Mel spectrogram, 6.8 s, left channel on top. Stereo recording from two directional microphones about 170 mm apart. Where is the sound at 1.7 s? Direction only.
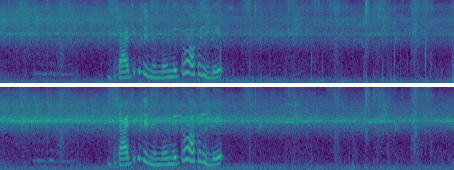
Centre (ahead or behind).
